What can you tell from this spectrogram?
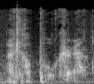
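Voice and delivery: quiet unvoiced complaint; whispered grumble. Real, not acted. Player grumbling about his loot, quiet whisper. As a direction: whisper it, disappointed.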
